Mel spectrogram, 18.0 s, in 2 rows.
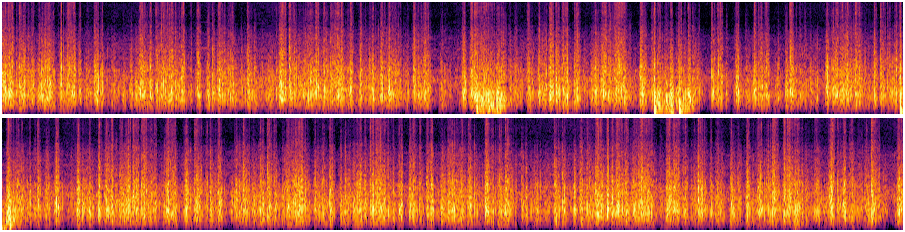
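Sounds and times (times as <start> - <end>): train track and wind rush: 0.0 - 18.0
low thud: 9.0 - 9.2.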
